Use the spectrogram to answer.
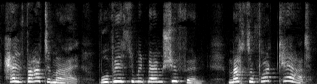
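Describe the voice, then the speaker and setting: A woman voicing a brutish, furious male pirate robber who shouts demands. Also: very high-pitched, big pitch swings, a little slow, pitched above the performer's own voice, full character voice. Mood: angry.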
